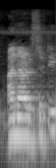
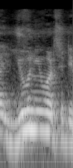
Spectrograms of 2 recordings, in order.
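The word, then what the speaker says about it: university: तो क्या बताइए जरा, हम इसको अनर्सिटी पढ़ते हैं कि या यूनिवर्सिटी पढ़ते हैं? अनर्सिटी तो पढ़ते नहीं भाई, कि अनर्सिटी कह दें, अनर्सिटी है कि नहीं, हम क्या पढ़ते हैं इसको यूनिवर्सिटी।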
